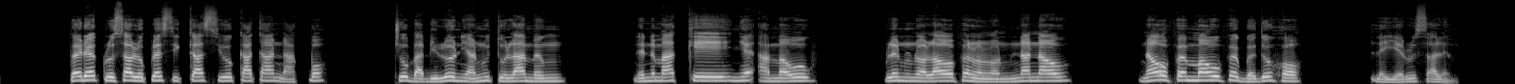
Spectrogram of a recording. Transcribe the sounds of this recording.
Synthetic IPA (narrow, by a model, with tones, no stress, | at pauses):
ɸɛ˦ɖɛ˦klo˨sa˦lo˨k͡ple˦si˨ka˦si˨wo˦ka˦t̪ã˦nã̰˨k͡pɔ˦ | t͡ʃo˦ba˨bi˨lo˦nĩ˨a˨nũ˦t̪o˨la˦mẽ˨ŋũ˦ | nɛ̃˨nɛ̃˦mã˦ke˦ɲɛ̃˦ʔa˨mã˨wo˦ | k͡ple˦nũ˨nɔ̃˨la˦wo˦ɸe˦l̃ɔ̃˨lɔ̃˨nũ˨nã˦nã˦wo˦ | nã˦wo˦ɸe˦mã˦wu˦ɸe˦ɡ͡be˨d̪o˦xɔ˦ | le˨je˨ɾu˦sa˦lḛ˨m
